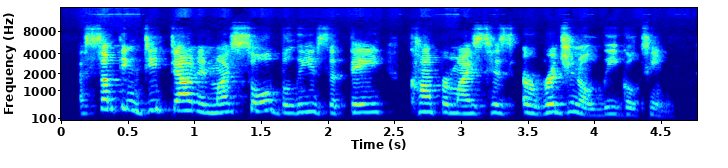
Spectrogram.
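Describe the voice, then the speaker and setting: Speaking at a moderate pace, a woman with a plain, everyday voice and fairly high pitch shows ordinary pitch variation. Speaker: activist fundraiser. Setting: video call.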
